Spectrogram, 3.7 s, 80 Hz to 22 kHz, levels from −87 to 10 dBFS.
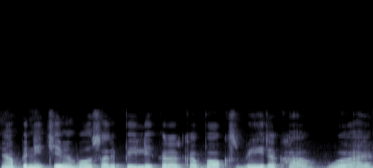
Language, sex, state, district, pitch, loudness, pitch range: Hindi, male, Jharkhand, Ranchi, 130 Hz, -17 LUFS, 120-140 Hz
